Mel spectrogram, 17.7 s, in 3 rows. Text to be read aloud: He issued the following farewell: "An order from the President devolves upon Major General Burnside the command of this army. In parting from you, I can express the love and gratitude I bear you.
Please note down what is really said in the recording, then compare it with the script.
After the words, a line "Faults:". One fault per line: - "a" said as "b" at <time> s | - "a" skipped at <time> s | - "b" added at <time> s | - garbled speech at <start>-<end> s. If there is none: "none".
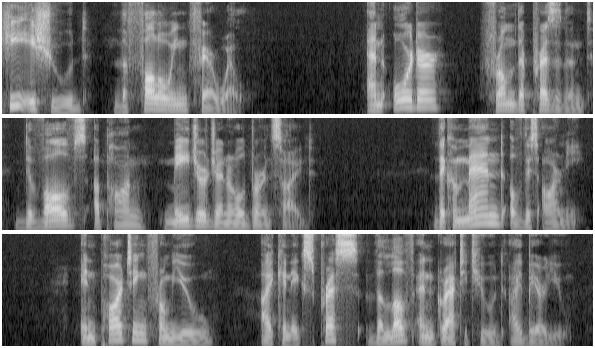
He issued the following farewell: "An order from the President devolves upon Major General Burnside the command of this army. In parting from you, I can express the love and gratitude I bear you.
Faults:
none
